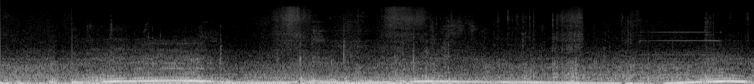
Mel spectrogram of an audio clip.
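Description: Lada Niva Travel's 1.7-litre four-cylinder engine revved up and down three times, the last rise sharp, as the car tries to climb out of a muddy rut.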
